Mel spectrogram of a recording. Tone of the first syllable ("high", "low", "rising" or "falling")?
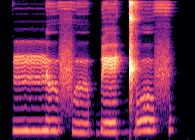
high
